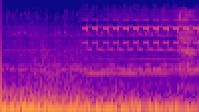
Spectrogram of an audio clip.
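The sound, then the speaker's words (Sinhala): A telephone rings with an incoming call, a steady bright electronic ring that begins just under a second in and continues to the end over a low background rumble. “ඔයාට call එකක් නේද?”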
